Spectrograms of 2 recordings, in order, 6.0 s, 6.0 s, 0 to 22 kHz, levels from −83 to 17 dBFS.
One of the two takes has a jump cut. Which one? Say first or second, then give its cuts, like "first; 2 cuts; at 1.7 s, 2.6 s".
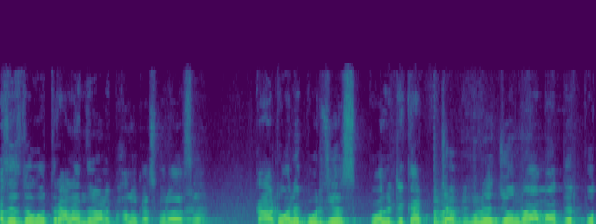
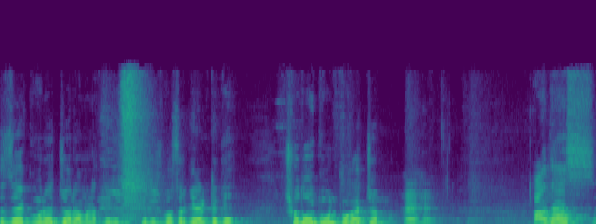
first; 1 cut; at 4.4 s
